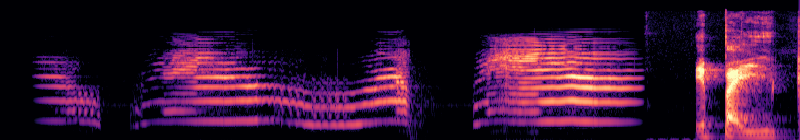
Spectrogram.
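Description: A domestic cat meowing three times: a short meow, a long drawn-out one that dips and then rises at its end, and a steadier one. A voice starts speaking just before the end.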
